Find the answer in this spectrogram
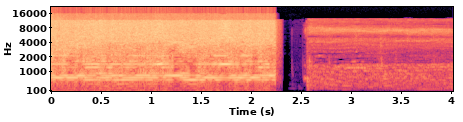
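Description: Heavily distorted, extremely loud music or jingle audio, as produced by a video-effects render, with a few held tones under dense noise. It cuts off suddenly a little over two seconds in. After a brief gap a much quieter, different track comes in.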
